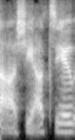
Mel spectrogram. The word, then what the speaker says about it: ashiatsu: because you offer ashiatsu. Did I Yes, pronounce that you correctly?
